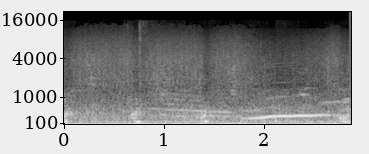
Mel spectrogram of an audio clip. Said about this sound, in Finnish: Lauluja veteen. Valas puhaltaa vesisuihkun ilmaan ja sukeltaa.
